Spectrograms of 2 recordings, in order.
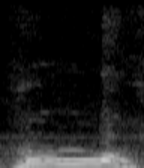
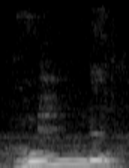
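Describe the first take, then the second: No difference in how they are said.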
